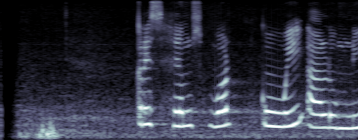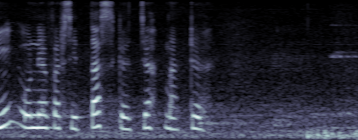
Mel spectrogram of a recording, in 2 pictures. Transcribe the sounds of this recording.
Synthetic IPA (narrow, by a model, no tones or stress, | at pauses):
kɾɪshɛmswɔrt̪̚kuwialumniunifɛrsit̪asɡ̥ä̤̥ʒ̥a̤hmaɖ̥a̤h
